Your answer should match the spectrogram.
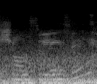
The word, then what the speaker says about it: Champs-Élysées: Champs-Élysées. Well done for pronouncing it correctly there.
